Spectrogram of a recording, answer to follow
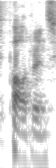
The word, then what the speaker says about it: pauldrons: show they put it yeah the leaf pauldrons puld runes how how do you even pronounce that it's pauldrons yes okay all right so that's essentially the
